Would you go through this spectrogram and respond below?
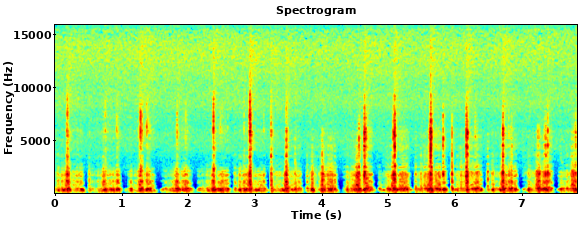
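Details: Stethoscope heart sounds at position P on standing during a postural test (lying 78, sitting 84, standing 108, lying 78 bpm): fast, fairly regular, scratchy-toned beats near 110 a minute.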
